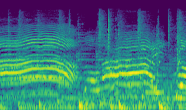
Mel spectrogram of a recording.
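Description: Children's high voices calling out together in two long, drawn-out calls, the first falling in pitch about a second in, over background music with a steady beat.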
